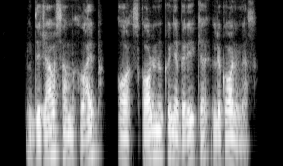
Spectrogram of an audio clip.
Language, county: Lithuanian, Utena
